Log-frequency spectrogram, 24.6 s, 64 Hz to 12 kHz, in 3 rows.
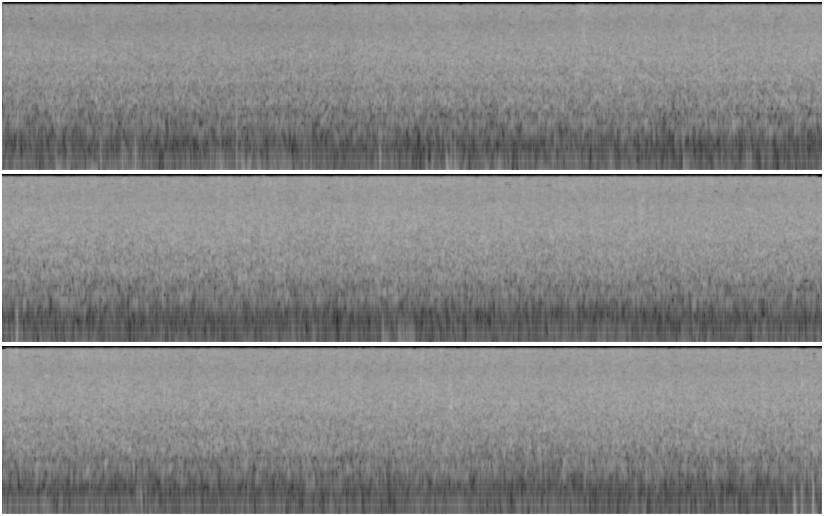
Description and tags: Son d'une rivière en France (Sarthe). Son enregistré avec un ZOOM H4NSP et une bonnette Rycote Mini Wind Screen.
Sound of a river in France (Sarthe). Sound recorded with a ZOOM H4NSP and a Rycote Mini Wind Screen.
river, rivi, re, france, sarthe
